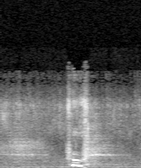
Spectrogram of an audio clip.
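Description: A man's single short "whew", a breath blown out in relief after hard scrubbing, about a second in, over a faint steady background hiss.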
